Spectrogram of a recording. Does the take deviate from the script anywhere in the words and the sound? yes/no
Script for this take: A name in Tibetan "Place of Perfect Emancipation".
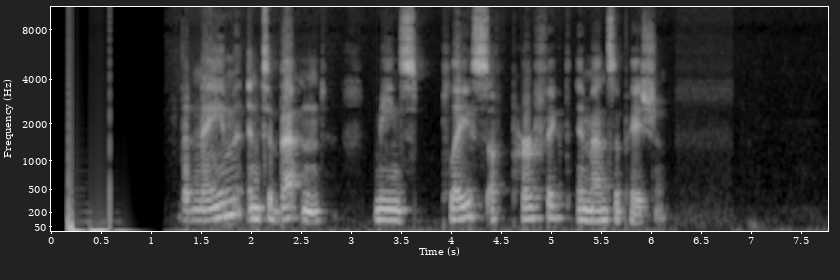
yes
